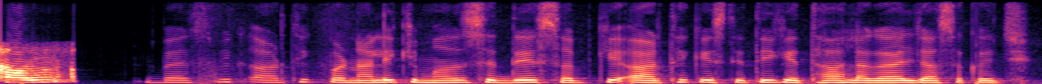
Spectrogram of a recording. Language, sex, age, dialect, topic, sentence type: Magahi, female, 18-24, Western, banking, statement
